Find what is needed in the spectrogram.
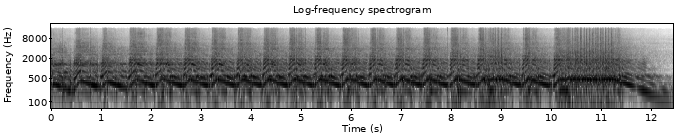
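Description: BMW S1000RR inline-four sportbike engine revved hard while stationary, the throttle blipped about twice a second so the note rises and falls over and over. Near the end the revs are held high for a moment, then drop back toward idle. The engine is being run to get the exhaust hot enough to throw flames.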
